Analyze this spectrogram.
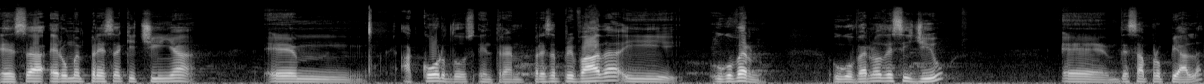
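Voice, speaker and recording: A man with a Venezuelan accent speaks very slowly at a medium pitch, with fairly even intonation. Long pauses come often. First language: Spanish (speaking Portuguese). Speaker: engineer and language teacher. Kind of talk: talk to an audience. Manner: halting, many fillers.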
